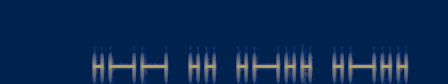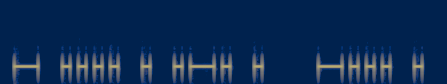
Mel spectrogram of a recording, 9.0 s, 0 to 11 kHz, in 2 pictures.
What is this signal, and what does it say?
Morse code, heard as a keyed tone, about 15 wpm, 700 Hz. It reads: WILL THERE BE
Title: Sentences from Top 1600 Words 15wpm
